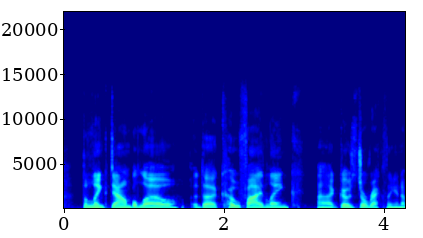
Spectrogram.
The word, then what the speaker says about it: Ko-fi: Uh I think Kofi is supposed to be pronounced coffee, but I've my Well, like you're tipping a barista.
